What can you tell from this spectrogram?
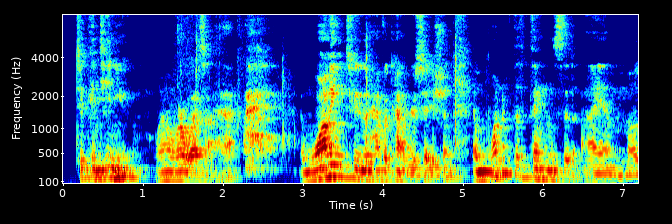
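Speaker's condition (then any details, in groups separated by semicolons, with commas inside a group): No condition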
